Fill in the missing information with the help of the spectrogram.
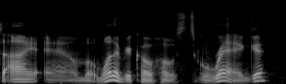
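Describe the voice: A man puts on a nasal character voice at a fairly low pitch. He goes at a fairly slow pace on a very clean recording with a silent background.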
